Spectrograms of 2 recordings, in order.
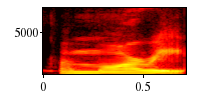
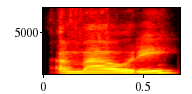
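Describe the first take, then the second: First: The R is pronounced the English way. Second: The R is pronounced the Spanish way. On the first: "with my English R" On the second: "I'm saying the R of your name in a Spanish speaking way"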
